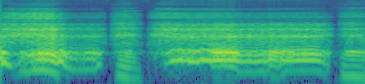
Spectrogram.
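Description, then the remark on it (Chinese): A voice imitates the strained, choking gasps of someone lying on the ground unable to breathe after being struck from behind by a beginner while sliding down a slope: two long, tight, wheezing vocal pulls broken by short catches of breath, fairly loud and with no words. “就是没有办法呼吸的那个那个声音哦，现在想想都还是觉得蛮恐怖的”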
